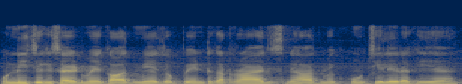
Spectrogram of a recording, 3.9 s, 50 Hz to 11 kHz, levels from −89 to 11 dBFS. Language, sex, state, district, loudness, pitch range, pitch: Hindi, male, Uttar Pradesh, Shamli, -18 LUFS, 120-130 Hz, 125 Hz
